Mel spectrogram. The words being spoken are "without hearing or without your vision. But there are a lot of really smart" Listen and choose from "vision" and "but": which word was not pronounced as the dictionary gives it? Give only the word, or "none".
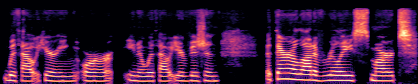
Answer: none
